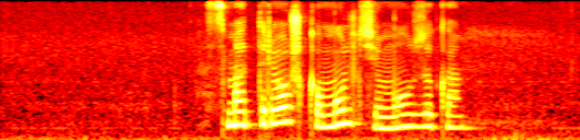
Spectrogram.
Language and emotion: Russian, neutral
